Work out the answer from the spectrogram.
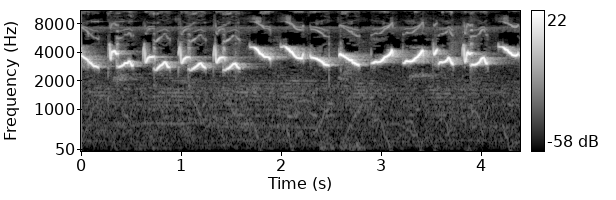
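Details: Chestnut-bellied seed finch, a kept bird its owner calls one of his best, singing a fast series of clear, high whistled notes. Each note slurs down then up, repeated about three times a second in an even rhythm, with no other sounds.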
